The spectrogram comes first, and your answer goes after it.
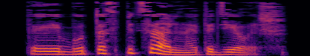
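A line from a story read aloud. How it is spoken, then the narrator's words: Husky with desire. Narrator (Russian): произнес слегка охрипшим от желания голосом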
